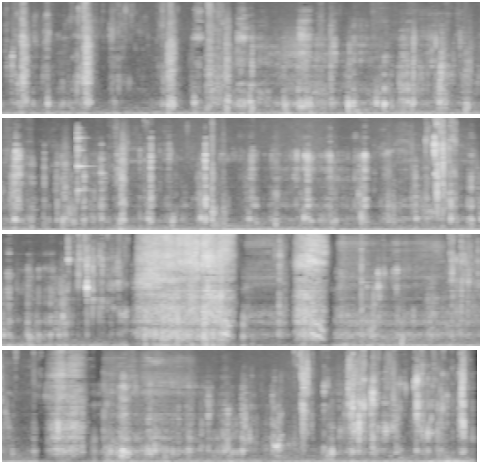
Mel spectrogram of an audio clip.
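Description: Close-miked eating sounds: a person chewing and biting food, with many small wet clicks and crunches. About eleven seconds in there is one louder, noisier sound lasting about a second.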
